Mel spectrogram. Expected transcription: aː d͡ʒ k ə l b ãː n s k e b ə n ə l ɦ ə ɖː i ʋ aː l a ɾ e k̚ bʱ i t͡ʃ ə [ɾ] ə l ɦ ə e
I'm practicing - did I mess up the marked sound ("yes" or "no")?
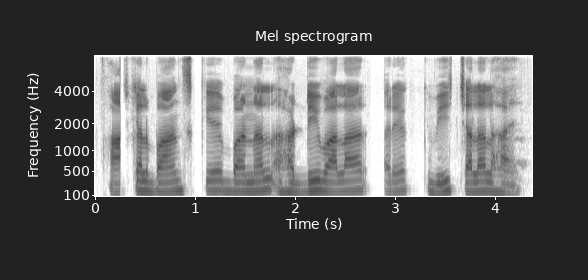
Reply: yes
